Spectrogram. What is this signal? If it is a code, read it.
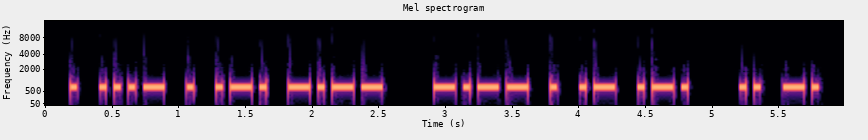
Morse code, heard as a keyed tone, about 22 wpm, 700 Hz. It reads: EVERY YEAR IN
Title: Sentences from Top 1000 Words - Review Part 1 - 22wpm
